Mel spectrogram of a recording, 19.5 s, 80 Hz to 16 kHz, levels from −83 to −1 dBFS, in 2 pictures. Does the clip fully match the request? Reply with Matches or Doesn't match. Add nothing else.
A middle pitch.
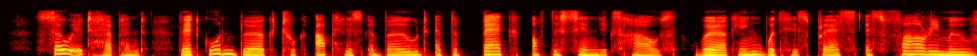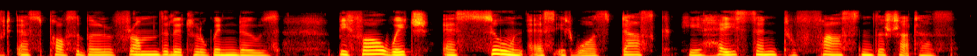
Matches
